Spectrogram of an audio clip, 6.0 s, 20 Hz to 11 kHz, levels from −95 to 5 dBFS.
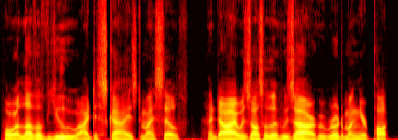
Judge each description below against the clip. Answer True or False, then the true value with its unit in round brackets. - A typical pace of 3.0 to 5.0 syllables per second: True (4.4 syllables/s)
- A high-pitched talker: False (100 Hz)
